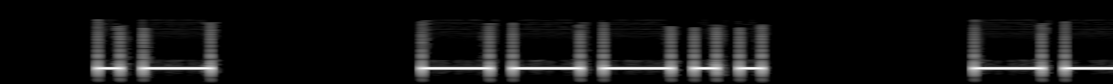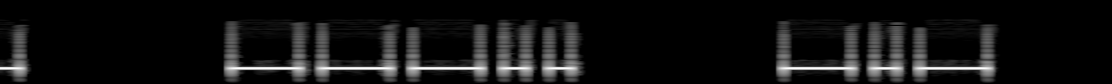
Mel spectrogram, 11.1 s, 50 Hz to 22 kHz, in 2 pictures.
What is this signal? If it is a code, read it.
Morse code, heard as a keyed tone, about 10 wpm, spaced as for 6 wpm, 800 Hz. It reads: A8M8K
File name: LEZIONI / 9 28 ws 10wpm 4124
